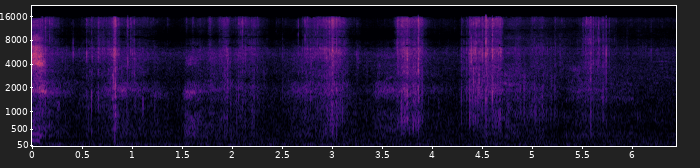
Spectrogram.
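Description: Footsteps crunching through dry grass and fallen leaves at an unhurried walking pace, about one step a second.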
